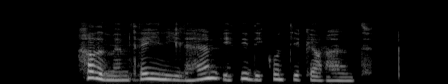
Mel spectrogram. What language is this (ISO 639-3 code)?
kab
